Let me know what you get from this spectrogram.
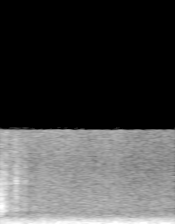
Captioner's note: paper crinkling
